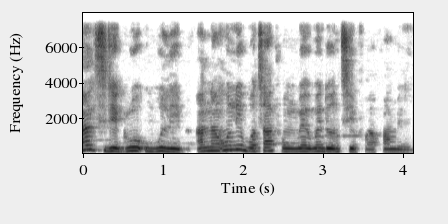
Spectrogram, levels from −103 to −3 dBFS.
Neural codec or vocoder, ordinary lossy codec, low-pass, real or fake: none; none; 7.2 kHz; real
